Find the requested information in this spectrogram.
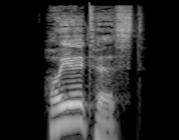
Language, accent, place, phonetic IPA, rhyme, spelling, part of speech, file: German, Germany, Berlin, [ˈhɔɪ̯ltəst], -ɔɪ̯ltəst, heultest, verb, De-heultest.ogg
- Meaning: inflection of heulen: 1. second-person singular preterite 2. second-person singular subjunctive II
